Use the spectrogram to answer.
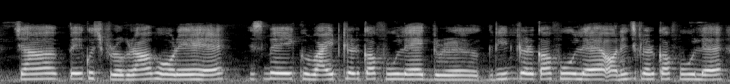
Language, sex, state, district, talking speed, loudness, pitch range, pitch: Hindi, female, Bihar, Araria, 215 wpm, -12 LUFS, 230-255 Hz, 245 Hz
